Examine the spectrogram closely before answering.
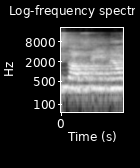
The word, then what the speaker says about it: സഫീന: പിന്നീട് സഫീന പാട്ടായിട്ട് മാറി ഈ സഫീന സഫീന എന്നുള്ള ഉച്ചാരണം നിങ്ങളൊന്ന് ശ്രദ്ധിച്ചു നോക്കൂ മലയാള അക്ഷരമാലയിൽ ഇല്ലാത്ത ഒരു ഉച്ചാരണമാണ് ഫ എന്നുള്ളത് അല്ലേ പ ഭ ഭ മ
